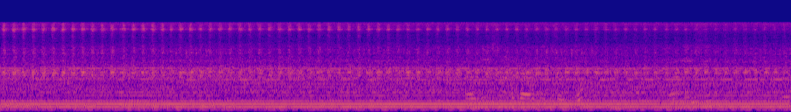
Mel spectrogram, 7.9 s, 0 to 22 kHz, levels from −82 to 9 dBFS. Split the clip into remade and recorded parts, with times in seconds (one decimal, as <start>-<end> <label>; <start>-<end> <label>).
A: 0.0-7.9 recorded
